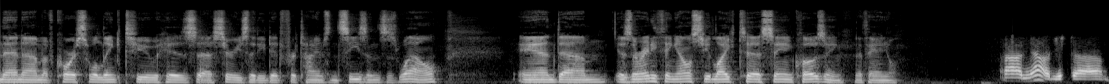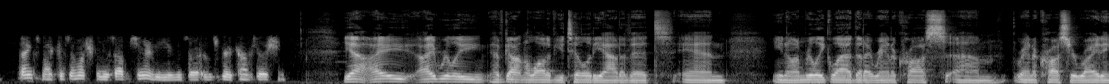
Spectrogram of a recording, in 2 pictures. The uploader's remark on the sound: We apologize in advance for the audio quality from this interview. We had some Internet connection difficulties, which resulted in conducting the interview via telephone.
